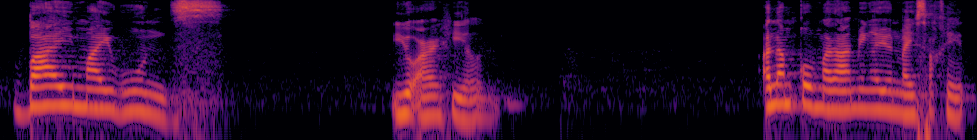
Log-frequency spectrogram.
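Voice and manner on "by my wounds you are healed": slow, tender promise. Acted. Quoting Jesus' healing promise.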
